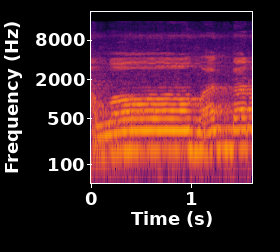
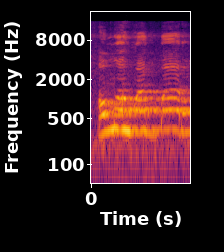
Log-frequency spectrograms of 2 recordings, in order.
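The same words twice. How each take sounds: First: It is said at normal volume. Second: It is shouted loudly. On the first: The speaker calls it right. "Biasa aja" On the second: The speaker calls it wrong. "jangan diartikan takbirnya teriak-teriak"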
